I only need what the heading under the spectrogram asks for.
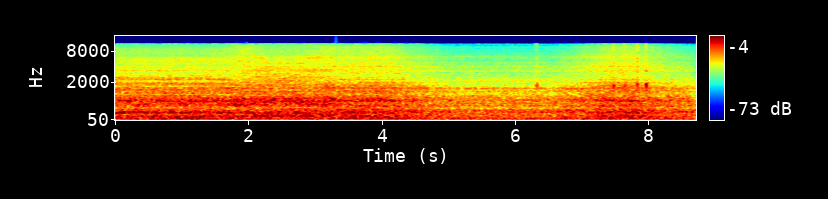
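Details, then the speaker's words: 2002 Opel Vectra C heater blower after motor repair and riveting, on first speed: steady, even fan rush, much quieter, with a slight remaining sound probably from brushes not yet bedded to the commutator; normal blower run. "первое положение конечно потише стала asiana звук еще какой-то присутствует это скорее всего щетки не притерлись к этому коллектору да намного тише стал печка работать мне нравится"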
